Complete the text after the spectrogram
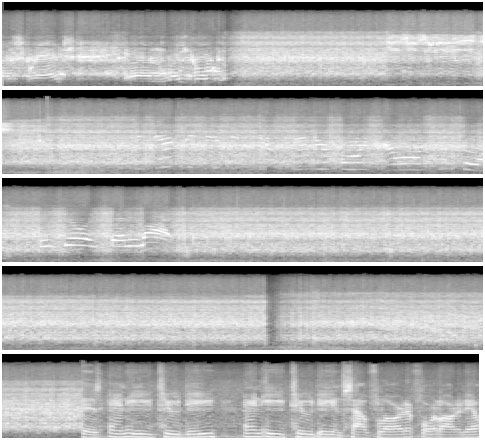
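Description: A man's voice talks through a crackly radio loudspeaker.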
